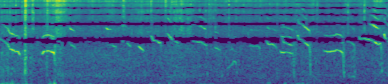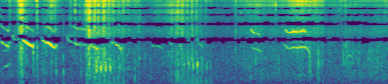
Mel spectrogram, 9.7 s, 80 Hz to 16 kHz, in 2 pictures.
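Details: Montezuma (Mearns) quail chicks in Arizona in 2014 try to flush on new wings, giving thin, high peeps in rapid, uneven succession amid bursts of wingbeats and rustling in the brush.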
